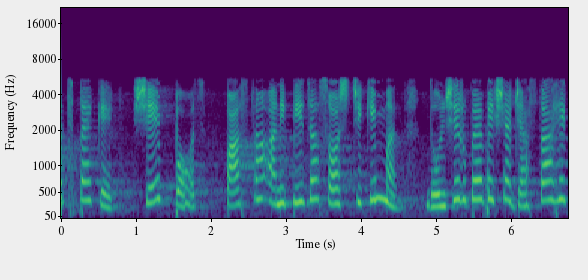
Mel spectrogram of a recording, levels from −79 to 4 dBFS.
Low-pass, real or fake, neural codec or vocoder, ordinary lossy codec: 5.4 kHz; real; none; none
